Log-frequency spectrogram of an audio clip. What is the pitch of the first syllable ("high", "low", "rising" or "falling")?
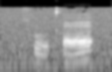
low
